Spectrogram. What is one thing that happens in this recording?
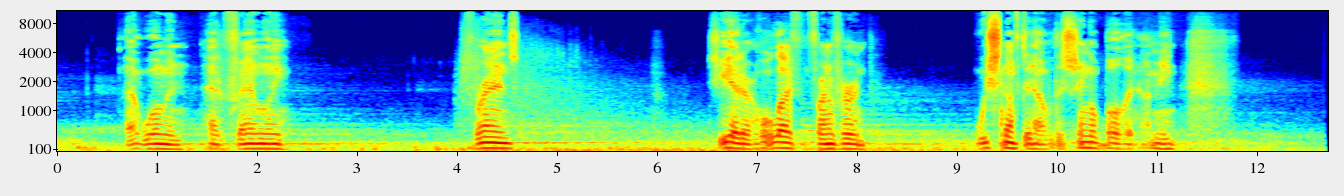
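A young man speaks quietly and tensely, close by.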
